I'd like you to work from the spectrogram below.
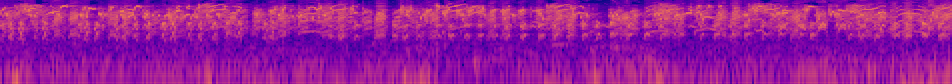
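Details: Lure for catching small birds: a dense, unbroken chorus of high-pitched chirps and quick whistled slurs from many birds, with a couple of brief softer moments.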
